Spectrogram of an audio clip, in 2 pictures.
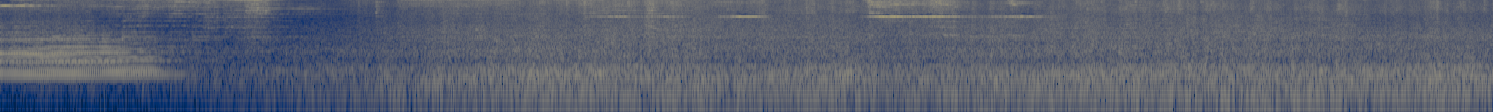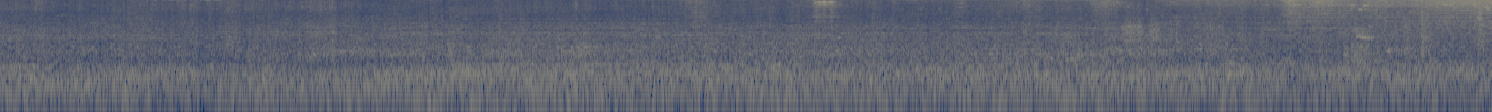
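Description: A freight locomotive's horn sounds a chord that cuts off about a second and a half in. Then a long string of loaded tank cars rolls past close by, with a steady rumble of steel wheels on rail and a few faint, brief wheel squeals.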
